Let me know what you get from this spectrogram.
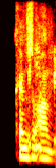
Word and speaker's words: Kremsmünster: I mean, if I look up your company, it says in Monroe, North Carolina, but then there's Kremsmünster. – Yeah, that's the. – Did I pronounce that right? Did I pronounce that right? – Kremsmünster. Pretty close. Yeah.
